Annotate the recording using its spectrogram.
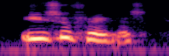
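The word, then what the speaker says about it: oesophagus: ईसोफेगस, इसको वैसे बोलते हैं ईसोफेगस, लेकिन इसकी स्पेलिंग है ओएसोफेगस, ऐसी।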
